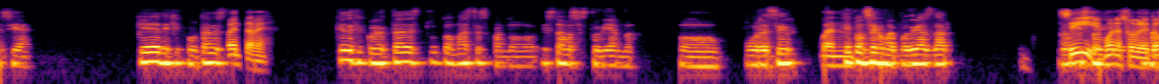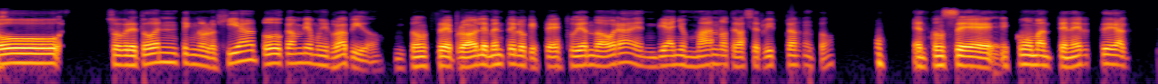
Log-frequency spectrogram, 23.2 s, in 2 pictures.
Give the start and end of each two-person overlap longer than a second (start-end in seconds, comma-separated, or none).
10.6-11.8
